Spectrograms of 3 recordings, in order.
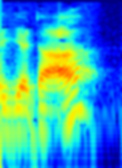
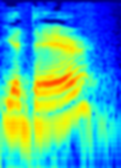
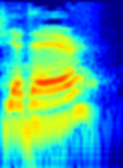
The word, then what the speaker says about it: yada: It's translated from the Hebrew word, and I tend to say yada. It's hard to stop that, but I did listen on Blue Little Bible this week, and they pronounce it yadair. You know, Terry probably smirks every time I try to speak in Hebrew. It's a little rough around the edges, but in their pronunciation, it's yader.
